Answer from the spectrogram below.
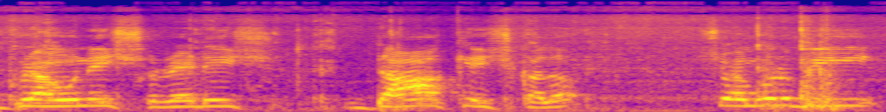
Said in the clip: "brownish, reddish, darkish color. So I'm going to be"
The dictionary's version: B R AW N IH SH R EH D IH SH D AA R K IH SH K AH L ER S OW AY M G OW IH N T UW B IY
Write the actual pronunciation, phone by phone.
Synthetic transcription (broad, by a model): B R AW N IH SH R EH D IH SH D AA K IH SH K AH L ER S OW AY M G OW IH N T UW B IY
